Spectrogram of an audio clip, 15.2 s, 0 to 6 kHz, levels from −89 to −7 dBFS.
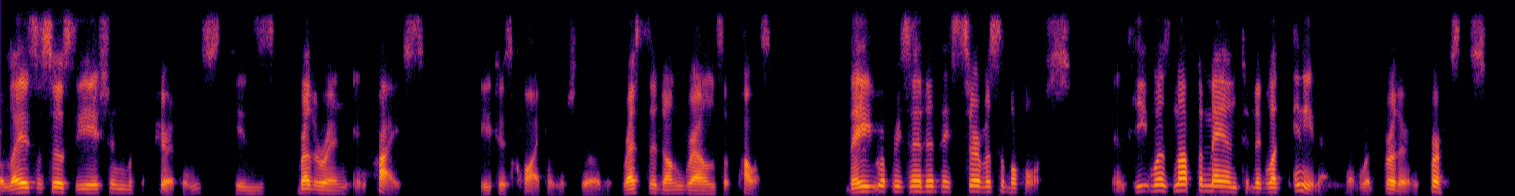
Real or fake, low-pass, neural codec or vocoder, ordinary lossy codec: fake; 5.4 kHz; codec, 16 kHz, 2 kbps, FunCodec, trained on LibriTTS, 25 frames a second; Opus, 32 kbps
